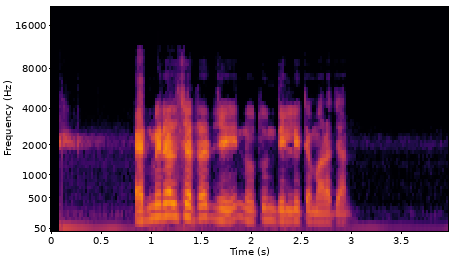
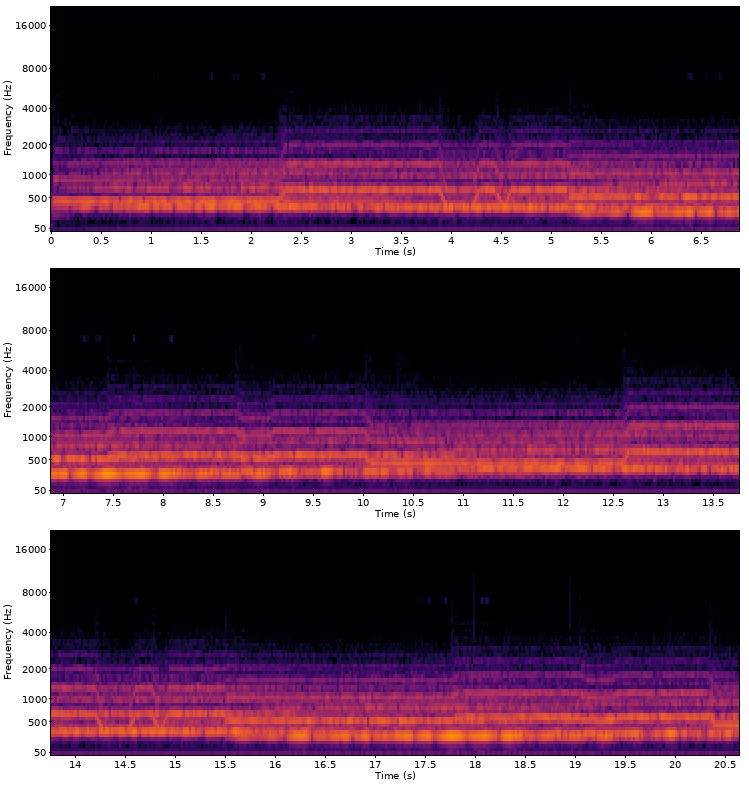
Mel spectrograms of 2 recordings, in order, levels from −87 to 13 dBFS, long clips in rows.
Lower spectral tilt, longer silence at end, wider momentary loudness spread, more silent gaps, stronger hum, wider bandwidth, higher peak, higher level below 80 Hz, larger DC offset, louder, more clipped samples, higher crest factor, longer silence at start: second, -5 dB/octave vs -9 dB/octave; first, 1.05 s vs 0 s; first, 19 LU vs 6 LU; neither; neither; first, 11.5 kHz vs 3.2 kHz; first, 0 dBFS vs -12 dBFS; first, -50 dBFS vs -82 dBFS; neither; first, -17 LUFS vs -28 LUFS; neither; first, 20 dB vs 14 dB; about the same, 0.05 s vs 0 s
